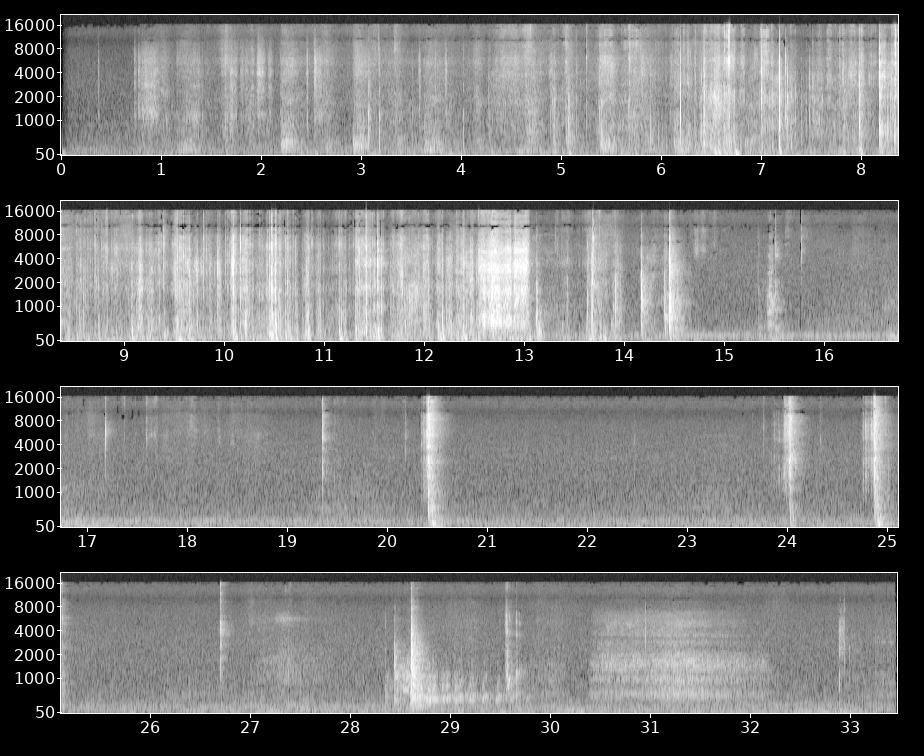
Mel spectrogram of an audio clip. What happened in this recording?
I walked to the bathroom and turned on the water tap while moving around.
